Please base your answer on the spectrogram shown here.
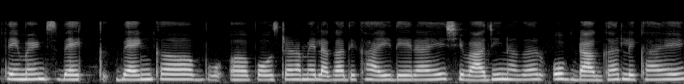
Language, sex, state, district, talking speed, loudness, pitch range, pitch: Hindi, female, Madhya Pradesh, Bhopal, 150 wpm, -15 LUFS, 215-235 Hz, 225 Hz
